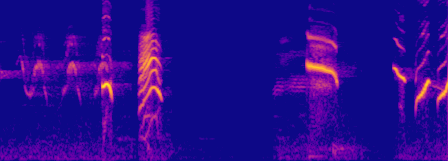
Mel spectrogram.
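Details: Chinese blackbird (Turdus mandarinus), song.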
